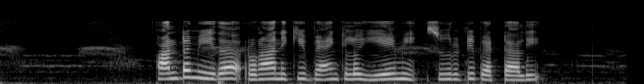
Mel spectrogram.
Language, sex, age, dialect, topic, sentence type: Telugu, female, 25-30, Central/Coastal, banking, question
